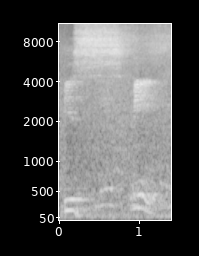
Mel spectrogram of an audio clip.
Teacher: Nama sifatnya ar-rohwa, melepaskan suara dengan lepas.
